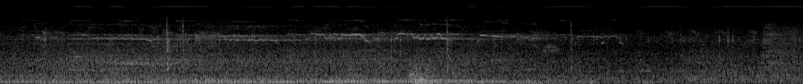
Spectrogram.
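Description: Kites calling: thin, wavering high whistles through the first five seconds or so, with other birds calling, over a low steady rumble.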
